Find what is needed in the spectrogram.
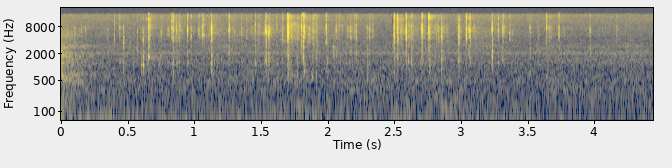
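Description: Faint typing on a mechanical computer keyboard: scattered quick key clicks.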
